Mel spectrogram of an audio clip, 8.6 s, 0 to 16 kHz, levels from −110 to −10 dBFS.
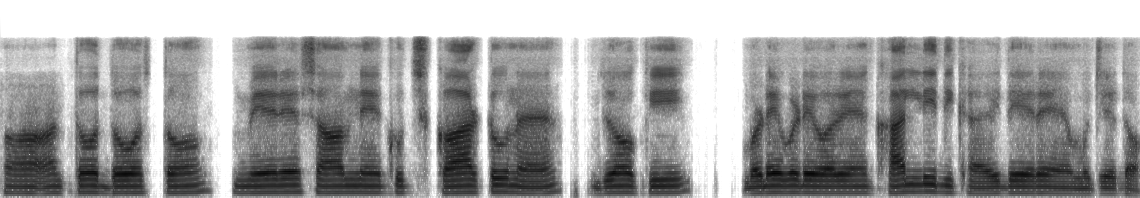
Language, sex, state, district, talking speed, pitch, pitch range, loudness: Hindi, male, Rajasthan, Bikaner, 155 wpm, 115 Hz, 110-120 Hz, -20 LUFS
